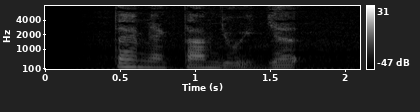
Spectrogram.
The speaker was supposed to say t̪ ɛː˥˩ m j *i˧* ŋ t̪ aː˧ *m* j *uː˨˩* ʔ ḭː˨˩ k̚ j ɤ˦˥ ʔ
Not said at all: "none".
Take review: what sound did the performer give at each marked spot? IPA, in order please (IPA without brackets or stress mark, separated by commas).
a˧, m, uː˨˩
